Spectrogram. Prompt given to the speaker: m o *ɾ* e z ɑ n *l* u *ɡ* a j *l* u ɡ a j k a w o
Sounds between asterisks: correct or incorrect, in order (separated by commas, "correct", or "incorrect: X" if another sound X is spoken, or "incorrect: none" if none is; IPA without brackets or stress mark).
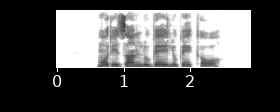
correct, correct, correct, correct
